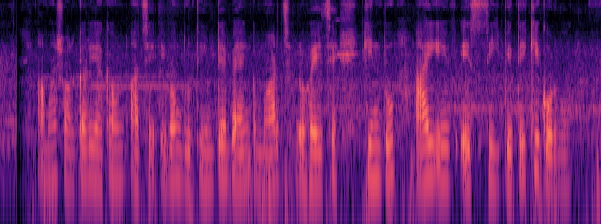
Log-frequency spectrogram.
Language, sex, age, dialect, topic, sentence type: Bengali, female, 18-24, Standard Colloquial, banking, question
